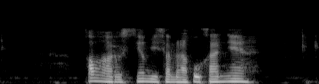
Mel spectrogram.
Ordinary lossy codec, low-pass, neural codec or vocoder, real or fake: MP3, 48 kbps; 5.4 kHz; codec, 44.1 kHz, 2.6 kbps, SNAC; fake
